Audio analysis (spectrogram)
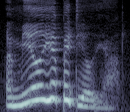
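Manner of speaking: plain reading voice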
